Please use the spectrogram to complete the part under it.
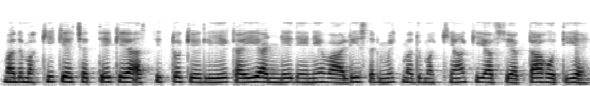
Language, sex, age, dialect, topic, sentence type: Hindi, female, 56-60, Garhwali, agriculture, statement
